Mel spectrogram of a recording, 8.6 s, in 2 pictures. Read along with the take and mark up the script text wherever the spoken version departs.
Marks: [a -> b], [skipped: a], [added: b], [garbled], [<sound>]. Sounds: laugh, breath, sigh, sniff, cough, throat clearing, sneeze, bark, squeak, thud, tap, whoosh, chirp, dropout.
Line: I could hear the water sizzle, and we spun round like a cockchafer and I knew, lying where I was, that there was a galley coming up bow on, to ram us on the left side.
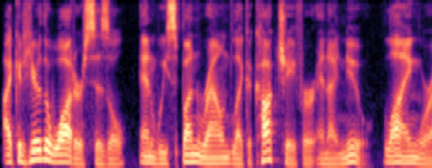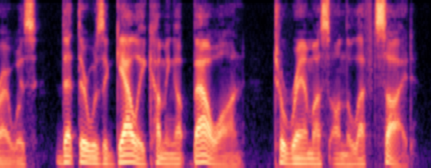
I could hear the water sizzle, and we spun round like a cockchafer and I knew, lying where I was, that there was a galley coming up bow on, to ram us on the left side.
